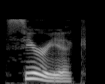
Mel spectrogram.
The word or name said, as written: syriac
